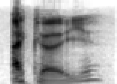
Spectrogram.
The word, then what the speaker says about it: accueil: et comme on prononce accueil donc on a inversé le U et le E voilà bien j'espère que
